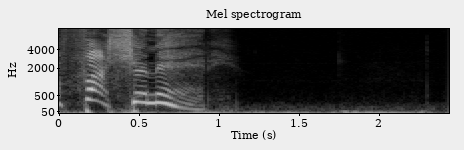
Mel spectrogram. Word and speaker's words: Facchinetti: see dj francisco fascinati francisco fascinari that's how you say his name i heard a lot of people saying it wrong maybe fascinating dj right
